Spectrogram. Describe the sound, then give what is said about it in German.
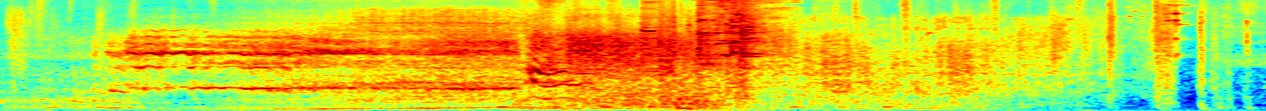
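A speeding car races toward another car, then skids and crashes. A loud, roaring skid builds steadily to a peak, drops away abruptly, and ends in a few scattered sharp knocks. “Der verrückte Kerl jagt genau auf unseren Wagen los!”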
